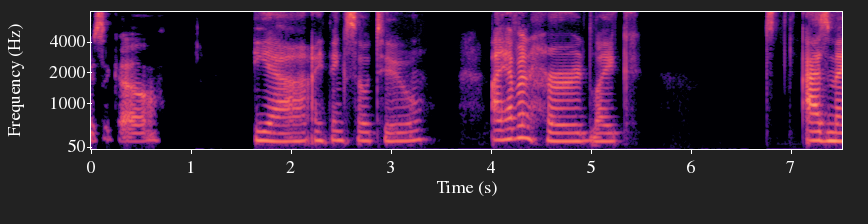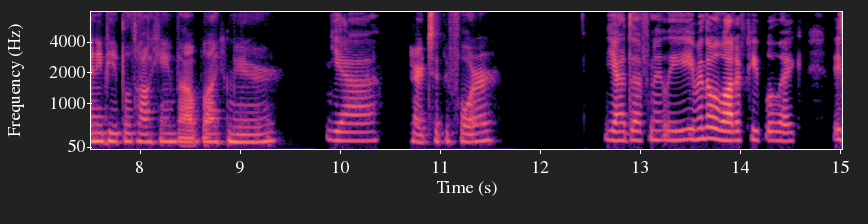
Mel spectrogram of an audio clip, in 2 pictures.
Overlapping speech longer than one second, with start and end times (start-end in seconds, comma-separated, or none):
none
